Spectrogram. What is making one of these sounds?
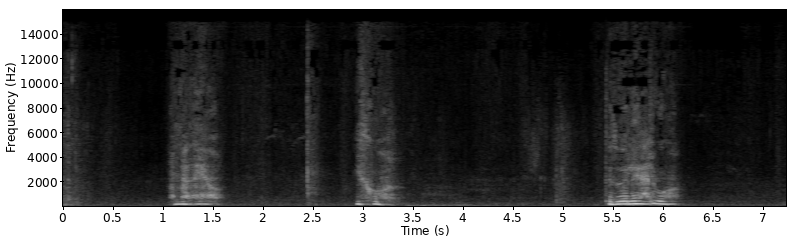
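A woman speaks softly and tenderly close by.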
